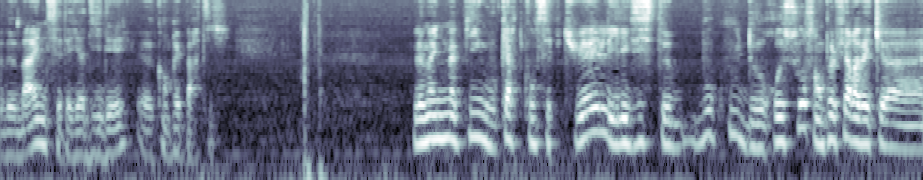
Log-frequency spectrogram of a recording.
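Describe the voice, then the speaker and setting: Male instructor for a recorded online lesson: warm, mellow voice with a hesitant, filler-heavy delivery. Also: fairly low pitch. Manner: hesitant, many fillers and restarts.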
